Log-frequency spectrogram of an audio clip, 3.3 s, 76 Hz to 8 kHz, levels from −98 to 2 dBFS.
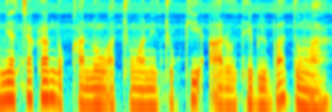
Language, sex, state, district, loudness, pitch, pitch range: Garo, male, Meghalaya, South Garo Hills, -21 LUFS, 105 Hz, 100-130 Hz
